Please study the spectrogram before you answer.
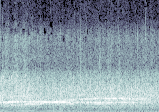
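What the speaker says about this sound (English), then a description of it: "Thank you for the amazing applause" An audience claps together at the start of a talk show, a dense, even wash of applause that stays steady and fairly loud without voices.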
